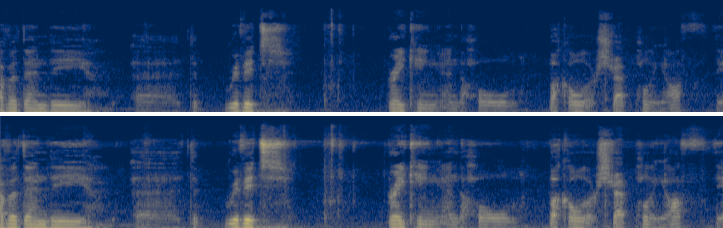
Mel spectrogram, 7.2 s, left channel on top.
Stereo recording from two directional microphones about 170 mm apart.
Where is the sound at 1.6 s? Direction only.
20° left (ahead or behind).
